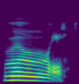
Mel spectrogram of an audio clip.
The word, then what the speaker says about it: rural: tongue's curled back the tip of the tongue is curled back and you hold it there as you say r and then moving from the r to the l is what makes the second syllable rural or you can say rue rule but whatever is easy it's rural rural rural this is an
